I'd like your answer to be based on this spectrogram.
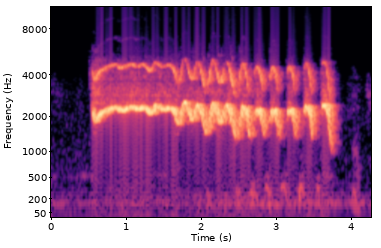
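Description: A shepherd's whistle of the kind used to steer a flock of sheep rings out loud and close, one long sustained note breaking into a quick warbling trill before stopping abruptly.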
